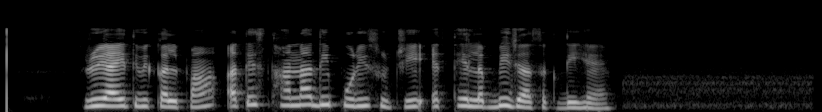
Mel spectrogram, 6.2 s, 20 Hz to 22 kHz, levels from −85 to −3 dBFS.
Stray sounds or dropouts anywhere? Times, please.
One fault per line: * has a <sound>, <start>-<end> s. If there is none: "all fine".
all fine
